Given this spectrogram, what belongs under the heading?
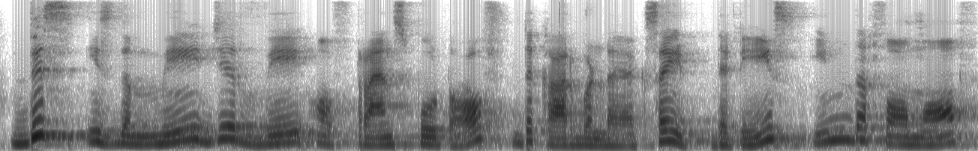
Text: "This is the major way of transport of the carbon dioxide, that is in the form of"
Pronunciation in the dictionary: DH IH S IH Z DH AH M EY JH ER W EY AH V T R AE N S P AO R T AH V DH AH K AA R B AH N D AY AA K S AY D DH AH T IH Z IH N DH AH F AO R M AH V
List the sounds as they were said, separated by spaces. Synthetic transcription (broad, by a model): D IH S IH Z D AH M EY JH ER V EY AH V T R AE N S P AO R T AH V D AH K AA R B AH N D AY AA K S AY D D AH T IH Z IH N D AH F AO R M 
